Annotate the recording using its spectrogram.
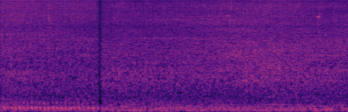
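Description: A motorbike engine buzzes past close by.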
